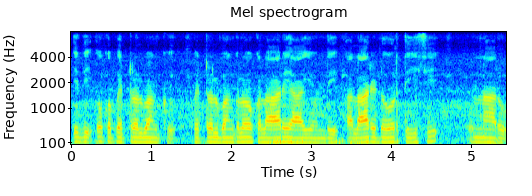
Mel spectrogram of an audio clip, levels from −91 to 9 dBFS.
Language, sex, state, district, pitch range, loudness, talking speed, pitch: Telugu, male, Telangana, Karimnagar, 110-120 Hz, -25 LUFS, 155 wpm, 115 Hz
